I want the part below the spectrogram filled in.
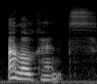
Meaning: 1. The quality of artistry and persuasiveness in speech or writing 2. An eloquent utterance
- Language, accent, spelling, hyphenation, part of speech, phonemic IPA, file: English, US, eloquence, el‧o‧quence, noun, /ˈɛl.ə.kwəns/, En-us-eloquence.ogg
